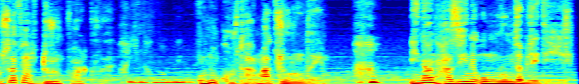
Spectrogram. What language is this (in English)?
Turkish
